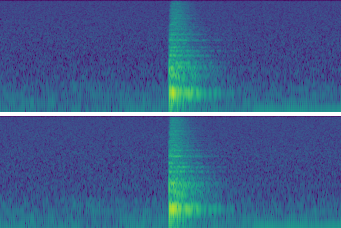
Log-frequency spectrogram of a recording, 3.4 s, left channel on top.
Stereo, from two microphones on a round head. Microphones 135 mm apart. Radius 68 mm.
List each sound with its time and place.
1.7 s a snare drum: 55° right (ahead or behind), 0.8 m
